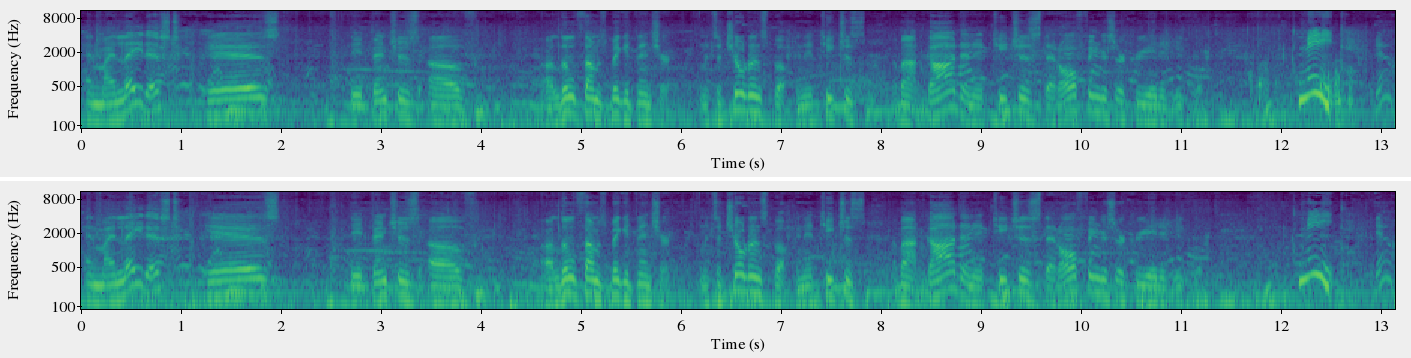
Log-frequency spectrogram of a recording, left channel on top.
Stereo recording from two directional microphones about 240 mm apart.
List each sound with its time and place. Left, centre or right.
0.0 s speech: left
1.4 s speech: centre
2.7 s speech: right
8.2 s speech: centre
9.3 s speech: centre
12.2 s speech: centre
